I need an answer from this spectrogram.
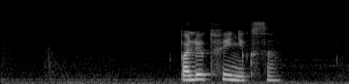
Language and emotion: Russian, neutral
